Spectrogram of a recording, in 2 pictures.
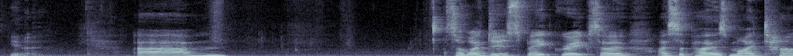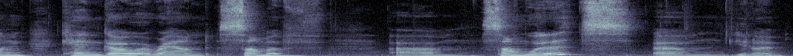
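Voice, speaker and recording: Her voice is mid-range and she takes it slowly. A middle-aged Australian artist, she hosts a casual livestream chat, reading out comments and answering them while rambling and trailing off.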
